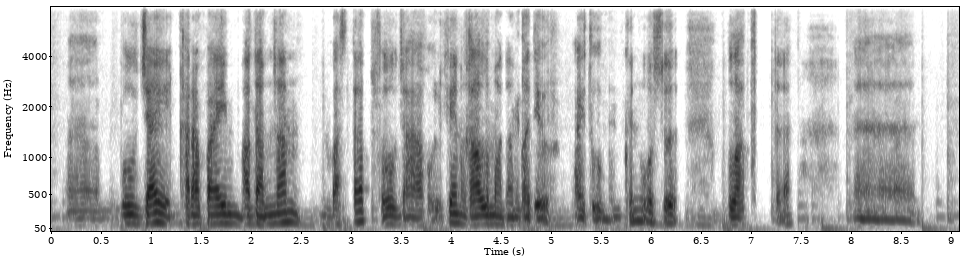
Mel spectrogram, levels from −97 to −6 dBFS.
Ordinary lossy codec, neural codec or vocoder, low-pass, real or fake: none; codec, 16 kHz, 8 kbps, FreqCodec, smaller model; none; fake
